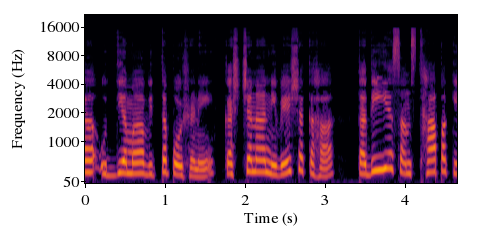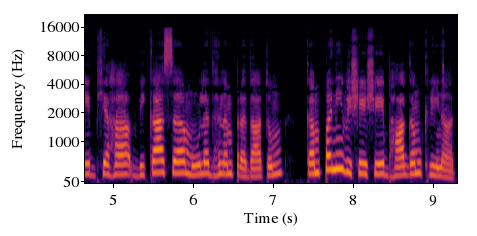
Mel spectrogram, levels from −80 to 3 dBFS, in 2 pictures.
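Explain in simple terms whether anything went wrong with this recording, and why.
The speech sounds rough and grainy from start to finish, with a hiss sitting between the tones of the voice and a thin, artificial-sounding top end. That points to heavy low-delay AAC compression, likely the kind used for video calls.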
